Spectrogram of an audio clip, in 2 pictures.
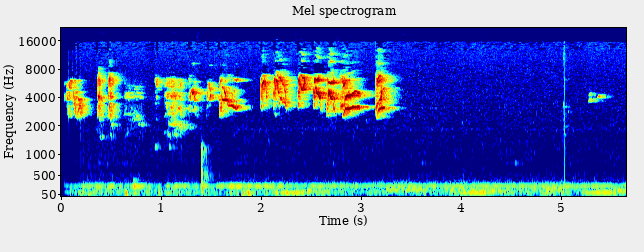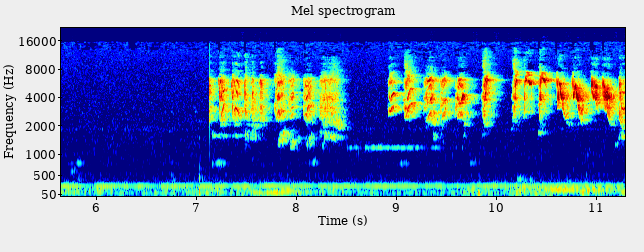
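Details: Eurasian siskin song recorded for training other songbirds: bursts of rapid, high twittering and buzzy chirps, a pause of several seconds, then another long twittering run, over a steady low hum.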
